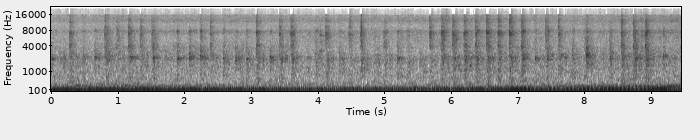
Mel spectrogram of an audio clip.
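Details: 2004 Dodge Dakota 3.7 V6 idling with a loud, regular metallic rod knock about three times a second; began hours after a shop repaired it following a minor wreck, with oil pressure dropping very low; running 10W30 full synthetic.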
